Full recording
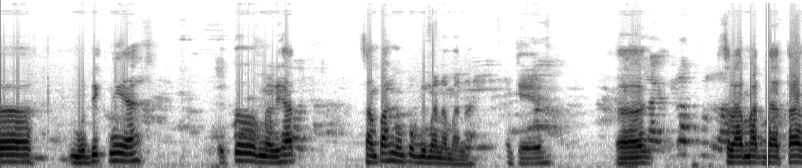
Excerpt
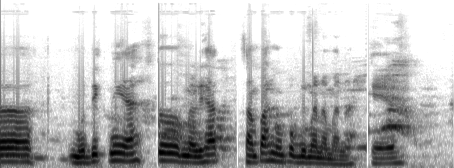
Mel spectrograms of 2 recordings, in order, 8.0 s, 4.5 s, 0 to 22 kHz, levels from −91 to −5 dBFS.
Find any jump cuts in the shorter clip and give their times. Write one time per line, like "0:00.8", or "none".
0:01.5
0:02.3
0:03.6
